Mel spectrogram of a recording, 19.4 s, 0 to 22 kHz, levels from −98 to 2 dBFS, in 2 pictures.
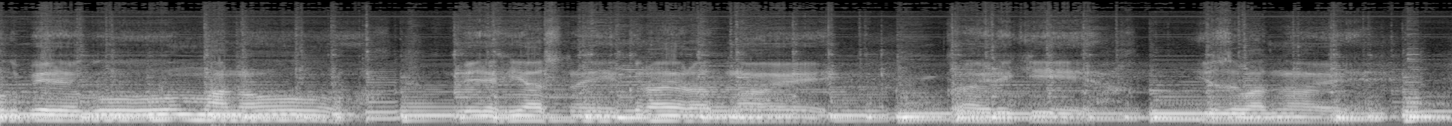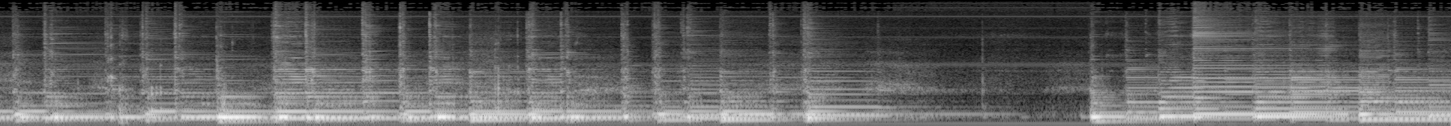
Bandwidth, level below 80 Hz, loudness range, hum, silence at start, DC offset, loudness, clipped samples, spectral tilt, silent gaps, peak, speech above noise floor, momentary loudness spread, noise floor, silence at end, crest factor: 17 kHz; -52 dBFS; 7 LU; none; 0 s; under 0.1%; -16 LUFS; under 0.1%; -7.5 dB/octave; none; 0 dBFS; 34 dB; 9 LU; -47 dBFS; 0 s; 14 dB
